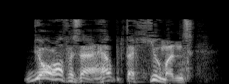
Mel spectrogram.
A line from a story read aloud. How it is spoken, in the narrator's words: he blurted, mustering as much indignation as possible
